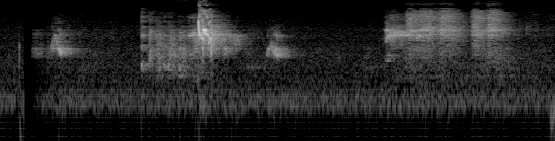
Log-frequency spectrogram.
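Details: An excited budgie free outside its cage: short soft chirps, then a buzzy run peaking in a sharp squawk-like note, and later two harsh, grating chattering bursts.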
